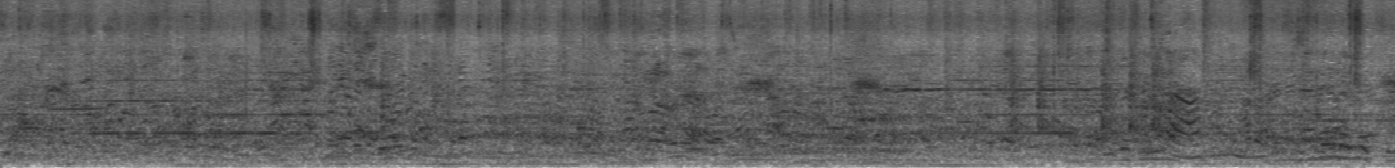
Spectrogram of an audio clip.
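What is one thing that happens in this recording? Men talk nearby in lively voices.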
